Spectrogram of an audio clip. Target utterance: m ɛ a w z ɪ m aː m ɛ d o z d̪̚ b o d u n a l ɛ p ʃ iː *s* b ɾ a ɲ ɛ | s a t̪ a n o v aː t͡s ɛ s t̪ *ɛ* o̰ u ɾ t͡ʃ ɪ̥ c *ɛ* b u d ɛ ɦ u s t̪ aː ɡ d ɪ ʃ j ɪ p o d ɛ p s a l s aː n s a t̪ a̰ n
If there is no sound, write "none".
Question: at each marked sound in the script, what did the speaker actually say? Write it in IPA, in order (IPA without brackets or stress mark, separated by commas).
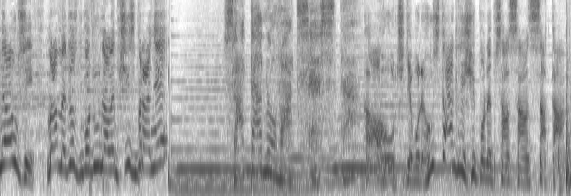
z, a, ɛ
